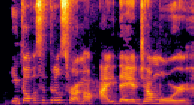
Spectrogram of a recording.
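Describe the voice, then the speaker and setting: A woman with ordinary pitch variation, over noticeable background noise. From Campinas, interior of São Paulo state, Brazil. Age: 30s. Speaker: history teacher. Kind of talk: casual interview.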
